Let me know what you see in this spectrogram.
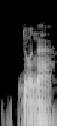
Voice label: "누나", Korean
